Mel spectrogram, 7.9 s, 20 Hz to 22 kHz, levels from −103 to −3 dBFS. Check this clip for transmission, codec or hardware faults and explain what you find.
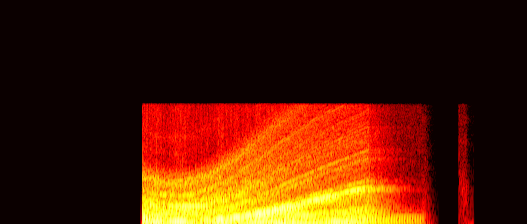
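One fault turns up near the end: comfort noise in place of the background, from 6.88 s to 7.91 s, the last second of the clip. The likely cause is discontinuous transmission. The sender's voice detector judged the quiet background, about 50 dB below the loud parts, to be silence and stopped sending audio. The receiver then filled the gap with synthetic noise. The detailed ambience gives way to a smooth, featureless hiss about 4 dB quieter, all within the 4 kHz band of the G.711 call path.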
